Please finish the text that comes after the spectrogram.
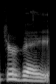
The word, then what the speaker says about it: Gervais: no I'm sorry Aunt Gervais okay tell us remind us how to spell Gervais g-e-r-v-a-i-s okay so Gervais the S is silent silence off the S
